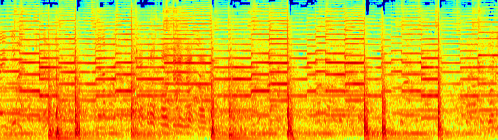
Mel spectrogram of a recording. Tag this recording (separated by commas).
Speech, Bagpipes, playing bagpipes, Music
